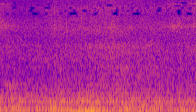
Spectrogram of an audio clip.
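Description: Outdoor street ambience dominated by a steady low rumble, slightly stronger about a second in.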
